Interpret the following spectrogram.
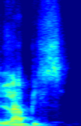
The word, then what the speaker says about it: lápiz: Termina en la letra Z, no termina en N, S o vocal, por lo tanto sí va a llevar su acento ortográfico. Y es obviamente grave porque la acentuación o la fuerza de voz que vamos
